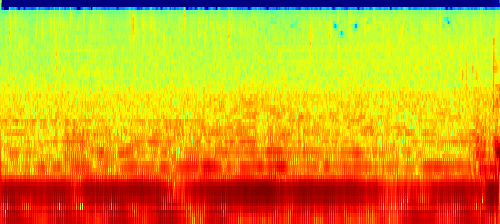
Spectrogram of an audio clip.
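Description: Rain in the horror game The Beast Inside falls steadily as a continuous soft hiss of drops striking surfaces, with a low background hum underneath and no voices.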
